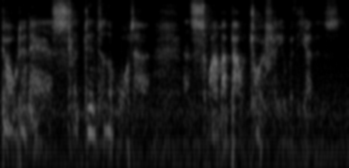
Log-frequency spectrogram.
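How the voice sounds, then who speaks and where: A person with a sore throat and a cold, whispering a children's story in a raspy, froggy voice as ASMR narration. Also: moderate pace, rough recording. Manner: hushed whispering throughout.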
